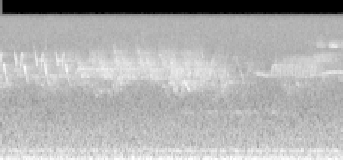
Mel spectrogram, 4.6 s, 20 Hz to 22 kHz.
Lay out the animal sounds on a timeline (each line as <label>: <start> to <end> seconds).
American Robin (Turdus migratorius): 0.0 to 2.7 seconds
Ovenbird (Seiurus aurocapilla): 0.0 to 3.0 seconds
Red-eyed Vireo (Vireo olivaceus): 0.0 to 4.6 seconds
American Crow (Corvus brachyrhynchos): 2.2 to 3.8 seconds
Black-throated Blue Warbler (Setophaga caerulescens): 3.2 to 4.6 seconds
Eastern Wood-Pewee (Contopus virens): 3.3 to 4.6 seconds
